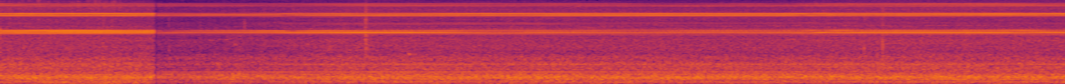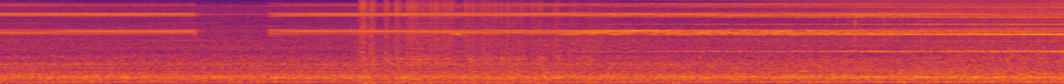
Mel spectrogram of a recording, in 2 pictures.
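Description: Electric train's steady high-pitched whine over a low rumble, cutting out for about a second past the middle. Near the end more tones join and it grows louder.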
